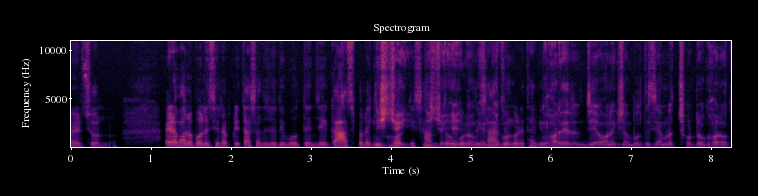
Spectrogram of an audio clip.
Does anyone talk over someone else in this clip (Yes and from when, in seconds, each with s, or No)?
Yes, from 3.8 s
